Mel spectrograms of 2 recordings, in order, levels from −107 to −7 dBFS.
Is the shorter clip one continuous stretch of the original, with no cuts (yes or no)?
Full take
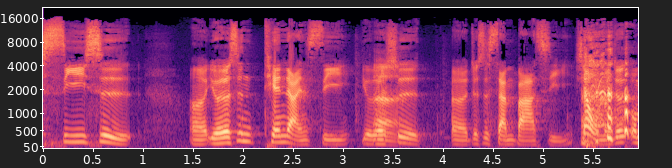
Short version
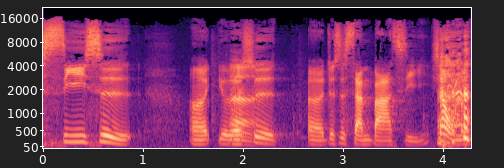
no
